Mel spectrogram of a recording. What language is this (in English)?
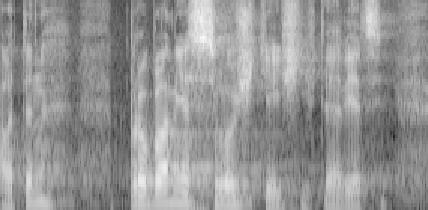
Czech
